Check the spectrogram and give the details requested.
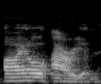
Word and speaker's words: AilArian: And James, I'm not quite sure how to pronounce the name of the company. Maybe you can tell me. Yeah. AilArian? So AilArian.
